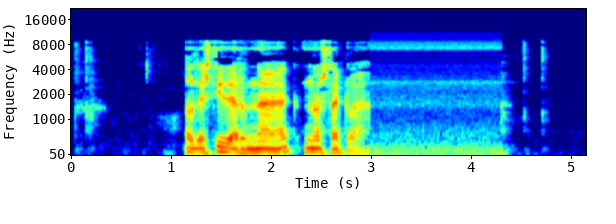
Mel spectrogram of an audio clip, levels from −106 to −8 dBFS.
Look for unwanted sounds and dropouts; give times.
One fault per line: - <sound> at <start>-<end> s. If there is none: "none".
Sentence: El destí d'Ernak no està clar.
none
